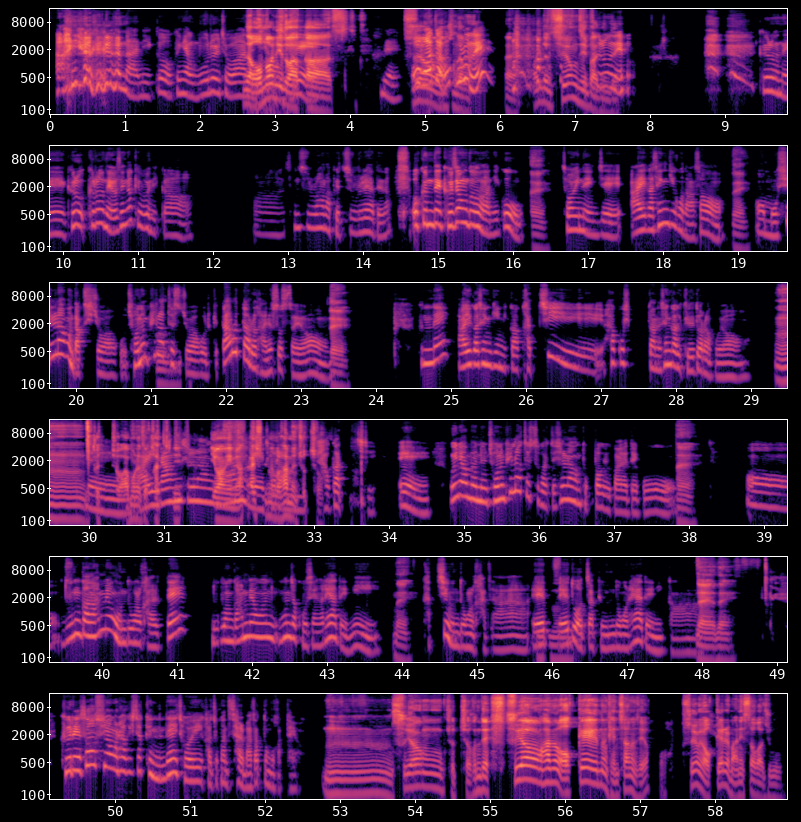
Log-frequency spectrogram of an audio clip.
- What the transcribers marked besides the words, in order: laughing while speaking: "아니에요. 그거는"; other background noise; tapping; laugh
- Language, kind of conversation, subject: Korean, unstructured, 운동을 꾸준히 하는 것이 정말 중요하다고 생각하시나요?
